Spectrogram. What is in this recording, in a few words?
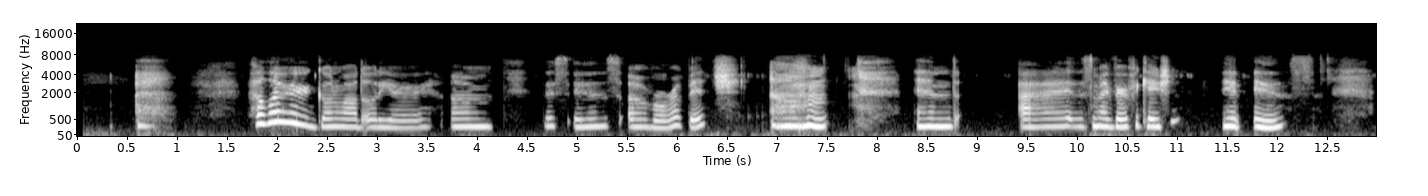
Female Verification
